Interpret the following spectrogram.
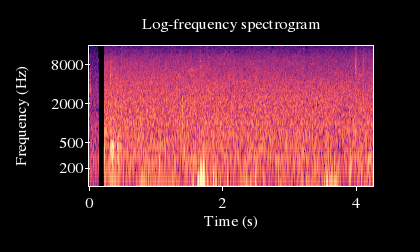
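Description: Steady outdoor background hiss with a few dull low thumps, the loudest about a second and a half in, after a brief dropout right at the start.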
